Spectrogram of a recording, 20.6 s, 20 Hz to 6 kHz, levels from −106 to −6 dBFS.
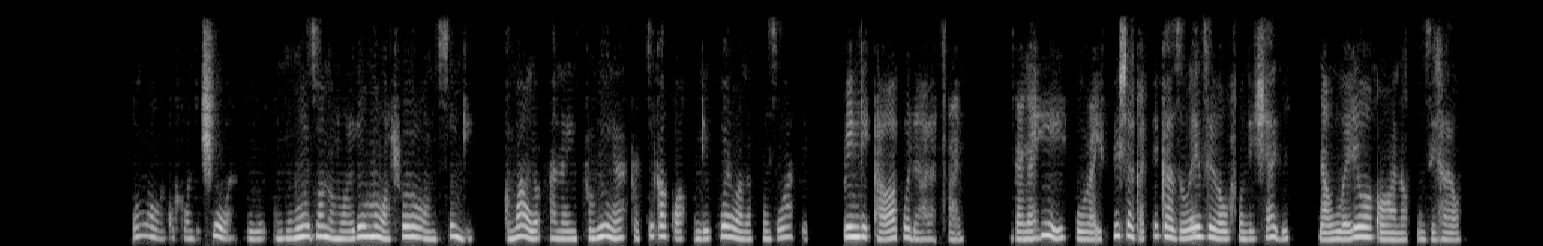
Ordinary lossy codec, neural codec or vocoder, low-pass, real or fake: AAC, 48 kbps; codec, 16 kHz, 1 kbps, FunCodec, trained on LibriTTS, 50 frames a second; 5.4 kHz; fake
